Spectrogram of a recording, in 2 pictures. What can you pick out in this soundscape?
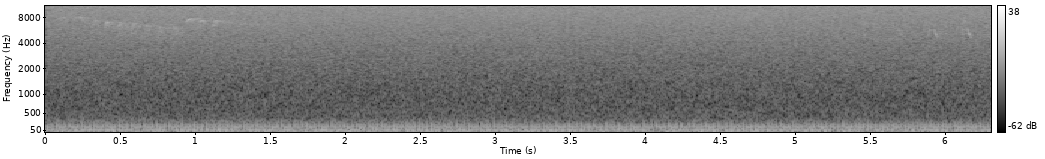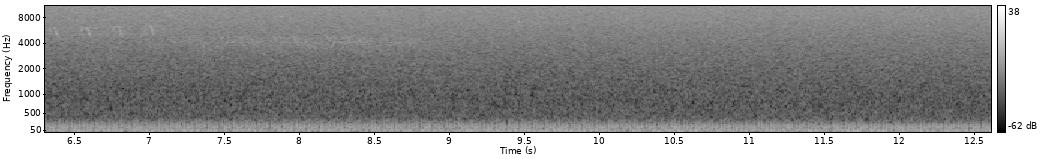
Golden-crowned Kinglet, Blackburnian Warbler, Ovenbird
